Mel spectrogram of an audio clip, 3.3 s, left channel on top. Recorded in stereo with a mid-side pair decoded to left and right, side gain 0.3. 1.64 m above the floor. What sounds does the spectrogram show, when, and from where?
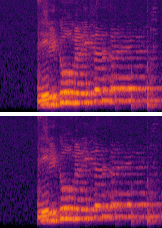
0.8 s laughter: 20° left, 0.6 m; by 3.2 s 65° left, 2 m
